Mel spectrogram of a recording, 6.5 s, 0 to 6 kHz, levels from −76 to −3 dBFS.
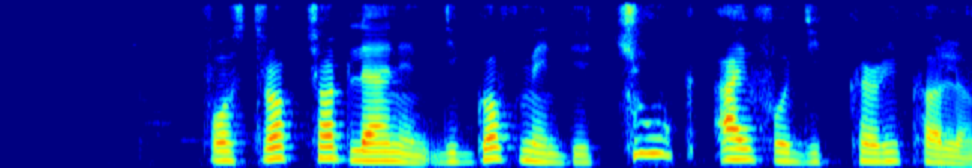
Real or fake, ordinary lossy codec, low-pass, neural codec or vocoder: real; none; 5.4 kHz; none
